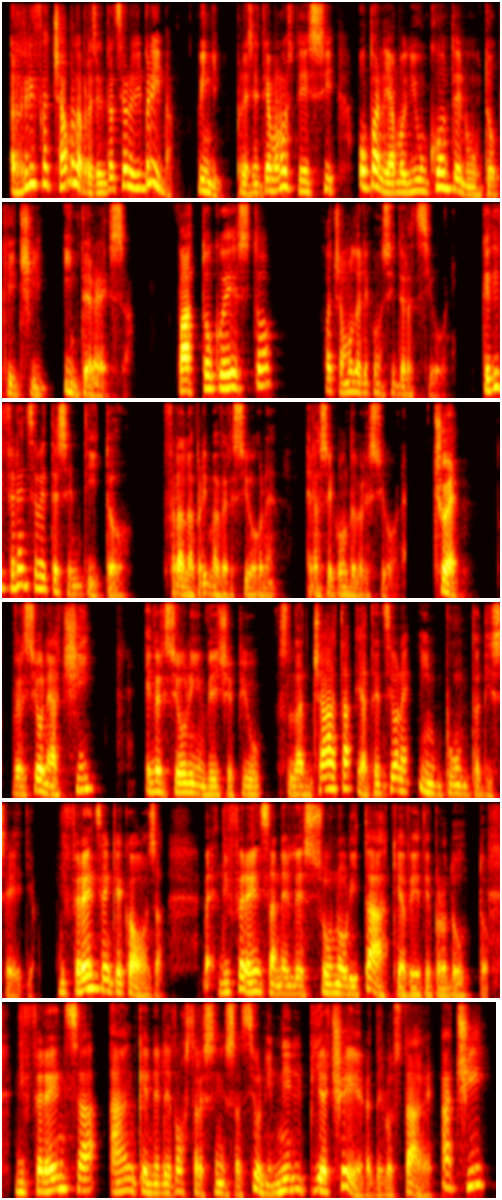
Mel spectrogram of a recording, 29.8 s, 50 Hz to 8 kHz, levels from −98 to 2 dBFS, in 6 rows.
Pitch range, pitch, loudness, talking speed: 130-215 Hz, 165 Hz, -24 LUFS, 140 wpm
